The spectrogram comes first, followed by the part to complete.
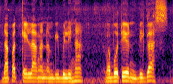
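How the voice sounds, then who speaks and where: A man's voice: medium pitch, little pitch movement, moderate pace, slight background noise. A man filming a casual vlog, coaxing children to speak with short repeated prompts. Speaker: vlogger visiting a needy family.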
